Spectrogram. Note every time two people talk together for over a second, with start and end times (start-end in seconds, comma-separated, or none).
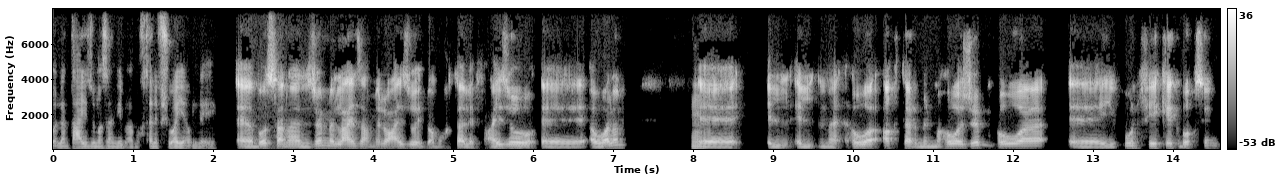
none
